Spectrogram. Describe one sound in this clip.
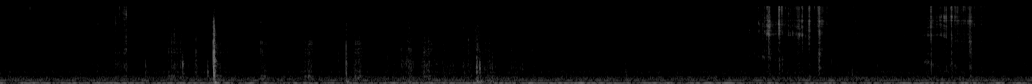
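A young woman chews and slurps food close by.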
